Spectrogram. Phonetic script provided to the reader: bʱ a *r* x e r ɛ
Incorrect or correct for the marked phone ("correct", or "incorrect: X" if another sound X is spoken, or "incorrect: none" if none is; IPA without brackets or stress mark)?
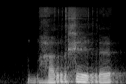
correct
